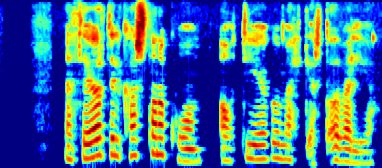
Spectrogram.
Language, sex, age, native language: Icelandic, female, 50-59, Icelandic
